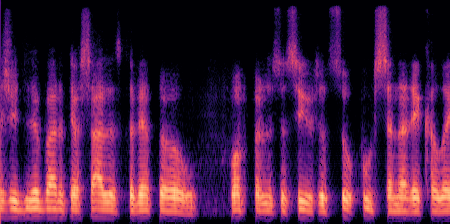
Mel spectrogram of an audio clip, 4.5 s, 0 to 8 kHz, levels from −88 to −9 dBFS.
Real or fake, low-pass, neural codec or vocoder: fake; 7.2 kHz; codec, 24 kHz, 0.5 kbps, DualCodec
